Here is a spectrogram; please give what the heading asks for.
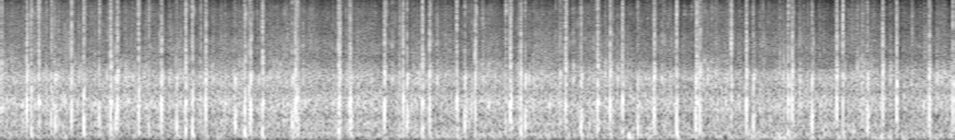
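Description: An audience breaks into a round of applause, many hands clapping in a dense, steady patter at a fairly loud level for several seconds, with no voices speaking over it.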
